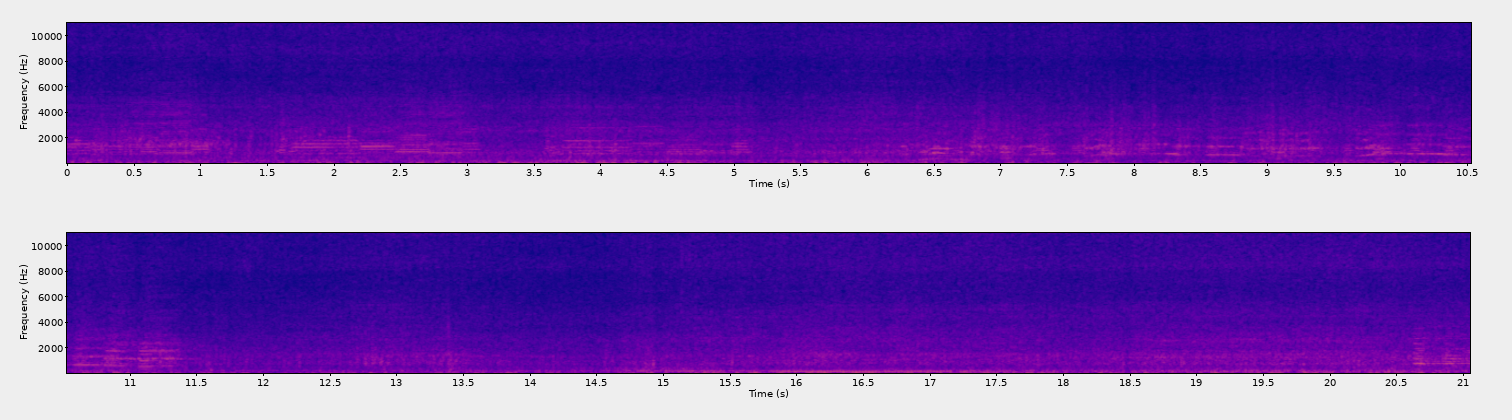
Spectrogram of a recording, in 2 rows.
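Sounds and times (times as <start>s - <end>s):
bus horn tooting melody: 0.0s - 12.0s, 20.5s - 21.0s
vehicle engine and road noise: 0.0s - 21.0s.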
